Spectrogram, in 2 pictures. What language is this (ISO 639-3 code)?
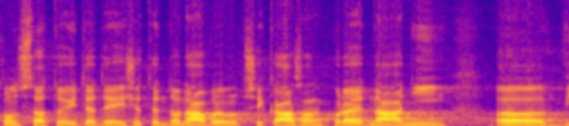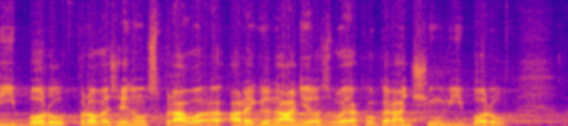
ces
